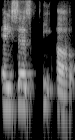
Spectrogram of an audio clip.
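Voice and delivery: ordinary delivery

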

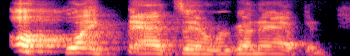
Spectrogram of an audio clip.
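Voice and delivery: put-on incredulous sarcasm; mock scoffing. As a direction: imitate a disbelieving audience. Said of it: "I know you're going".

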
